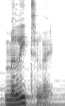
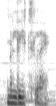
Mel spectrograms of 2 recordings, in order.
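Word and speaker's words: Melitele: Malito. Malito.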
